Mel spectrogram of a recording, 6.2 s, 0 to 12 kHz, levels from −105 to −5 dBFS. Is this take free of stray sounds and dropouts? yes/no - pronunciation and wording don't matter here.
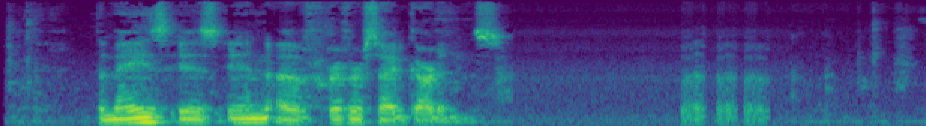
no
